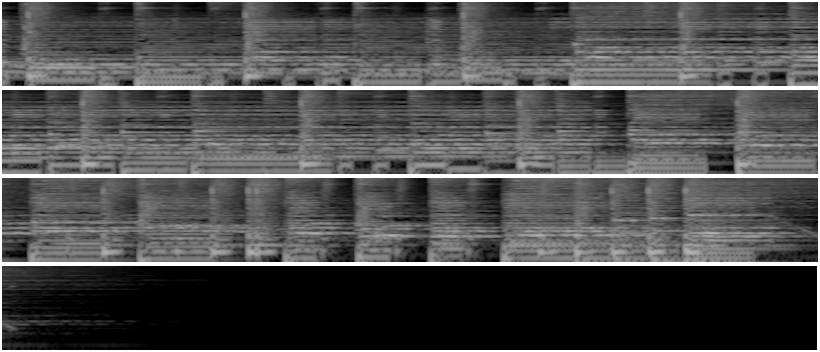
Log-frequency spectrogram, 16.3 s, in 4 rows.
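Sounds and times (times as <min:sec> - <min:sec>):
gospel swing music: 0:00.0 - 0:12.4.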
